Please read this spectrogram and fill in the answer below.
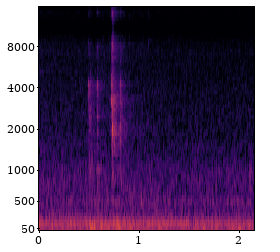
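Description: A few computer keyboard keystrokes, typing a search term, over a faint steady low hum.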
